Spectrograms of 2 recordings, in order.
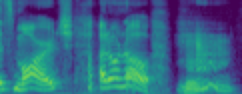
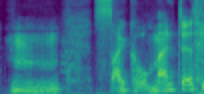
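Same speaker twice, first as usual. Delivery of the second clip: Psycho Mantis voice; 6 semitones lower, slower than usual. Pretend. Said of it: "becoming something else there".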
